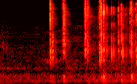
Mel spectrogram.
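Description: Keys on a computer keyboard are tapped in a quick, irregular burst of about a dozen close, light clicks after a brief quiet start.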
